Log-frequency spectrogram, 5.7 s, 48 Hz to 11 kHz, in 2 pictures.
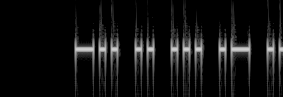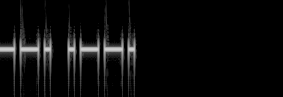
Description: Morse code, heard as a keyed tone, about 20 wpm, 700 Hz. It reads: DISAPP
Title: Build A Word - 3 Letters At A Time - 9-Letter Words - 20wpm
